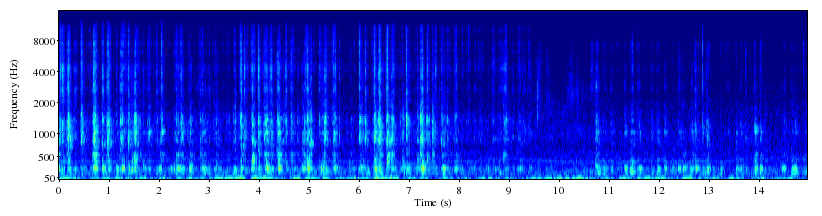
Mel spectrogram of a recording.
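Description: A pointed wooden stylus scratches across a flat, black-coated scratch art card about A4 in size. Quiet, dry rasping strokes come in a quick, uneven rhythm, with a low body and faint bright grit. The scraping continues steadily throughout, each stroke fading almost instantly.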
